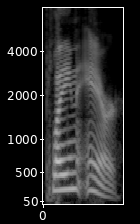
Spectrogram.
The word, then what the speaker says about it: plein air: Plein air.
